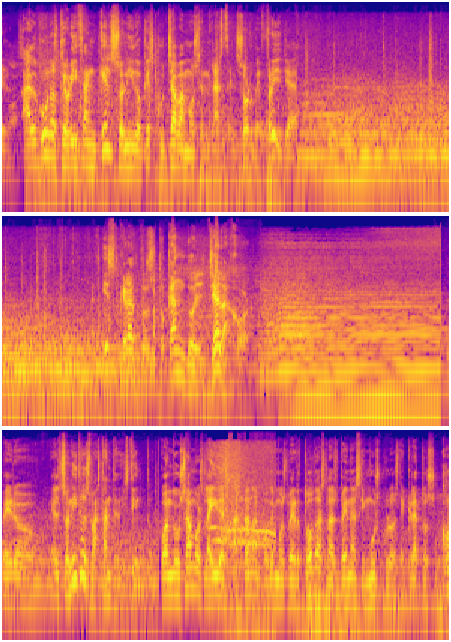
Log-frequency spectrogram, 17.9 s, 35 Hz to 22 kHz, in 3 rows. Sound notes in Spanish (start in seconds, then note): 4.0 Sonido ominoso; 9.4 Sonido del Gjallahorn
